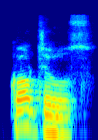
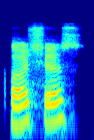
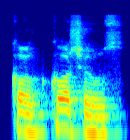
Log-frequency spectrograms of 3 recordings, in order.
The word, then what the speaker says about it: cautious: I genuinely intended uh Cortus. Do I pronounce correctly? Cautious. Cautious.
